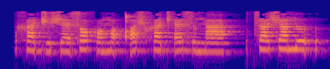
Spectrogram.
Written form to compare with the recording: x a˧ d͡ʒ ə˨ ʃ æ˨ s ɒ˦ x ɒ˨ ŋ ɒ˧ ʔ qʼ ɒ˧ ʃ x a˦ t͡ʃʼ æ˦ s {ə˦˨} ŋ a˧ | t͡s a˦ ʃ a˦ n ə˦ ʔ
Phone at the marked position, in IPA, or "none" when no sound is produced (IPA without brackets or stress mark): ə˧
